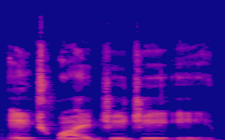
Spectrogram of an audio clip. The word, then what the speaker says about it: hygge: Simplicity and it's spelled h-y-g-g-e it is a Danish word and it's pronounced hygge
